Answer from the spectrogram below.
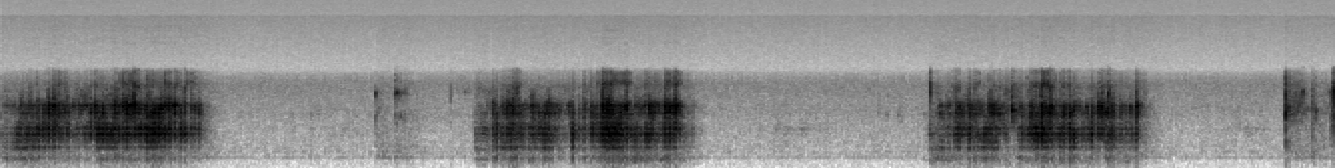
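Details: Snoring: long, rough, buzzing snores of about two seconds each, separated by quiet pauses.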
